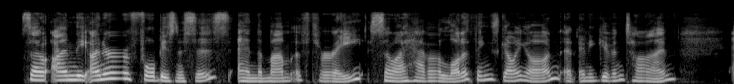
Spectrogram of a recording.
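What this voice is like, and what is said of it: Australian accent. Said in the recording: “I'm here in Australia, and you can probably tell that from my accent already”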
